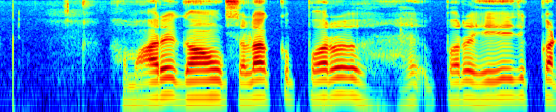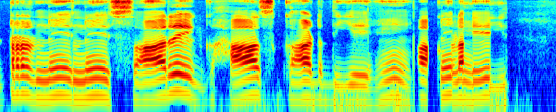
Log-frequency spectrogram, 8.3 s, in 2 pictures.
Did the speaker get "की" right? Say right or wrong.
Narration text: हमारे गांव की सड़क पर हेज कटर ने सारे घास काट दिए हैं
wrong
